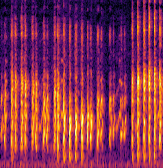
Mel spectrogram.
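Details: Rapid rasping croaks from a caged decoy white-breasted waterhen, about four per second. A brief pause is followed by louder, higher-pitched bursts.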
